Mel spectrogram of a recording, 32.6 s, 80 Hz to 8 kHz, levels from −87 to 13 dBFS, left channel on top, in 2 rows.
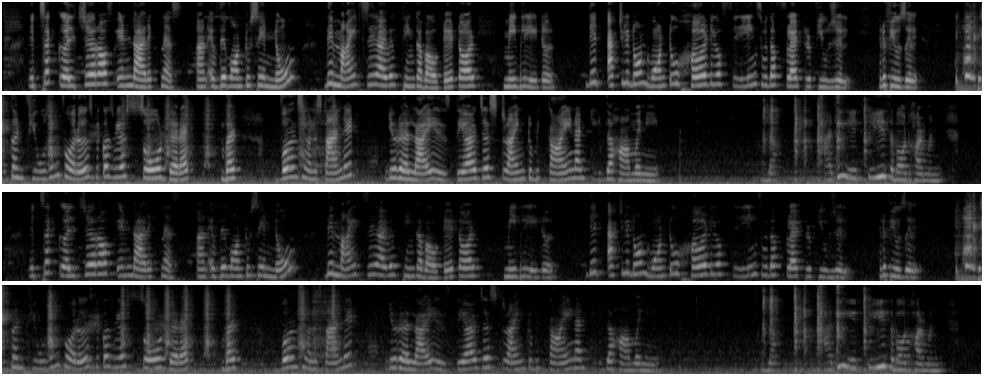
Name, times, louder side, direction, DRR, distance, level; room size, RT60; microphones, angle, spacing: voice 1, 0.4-2.8 3.2-4.9 5.4-7.9 8.4-9.2 9.7-14.1 14.6-15.2 16.0-16.2 16.5-19.4 20.0-20.2 20.9-22.2 22.7-27.3, left 7 dB, 85° left, 0.5 m, -35 dB
sound 1, 15.9-31.6, equal, 60° right, 2.4 m, -44 dB
voice 2, 29.0-29.3 30.0-32.3, left 2 dB, 25° left, 2.4 m, -39 dB
15.0 x 9.3 x 3.0 m
head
